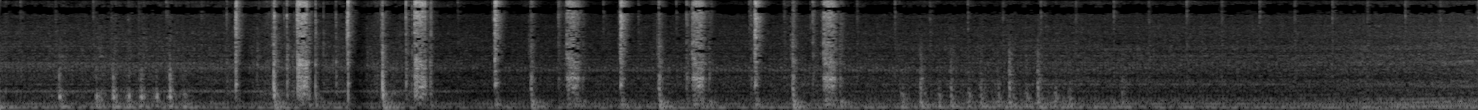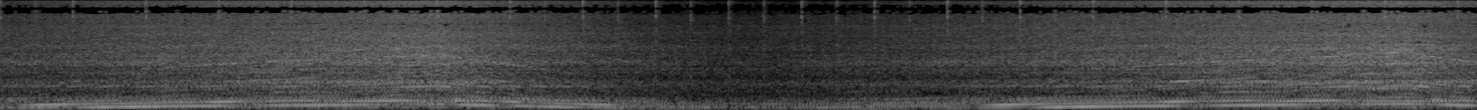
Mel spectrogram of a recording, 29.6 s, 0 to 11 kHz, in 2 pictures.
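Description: Engine of a 2004 Hyundai Porter II CRDi truck, a common-rail diesel, idling with a quick series of sharp clicks or knocks in the first several seconds, then revved up and let fall back twice, the pitch rising and dropping each time, with the second rev near the end.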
